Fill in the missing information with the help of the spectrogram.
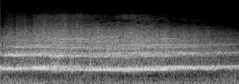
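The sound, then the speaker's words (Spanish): A loud, sustained tire screech sound effect of a motorcycle skidding to a stop, with steady high-pitched squealing tones that hold for a couple of seconds before easing off slightly at the end. “Hace este efecto lo tenemos. Y llega y para la moto.”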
